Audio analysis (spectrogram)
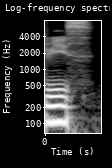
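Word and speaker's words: Rhys: you know you're right his name is Reese Rees F but it's not spelled like normal Reese it's all this you know R RH Ys like what yeah so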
